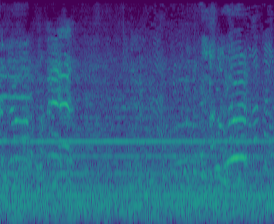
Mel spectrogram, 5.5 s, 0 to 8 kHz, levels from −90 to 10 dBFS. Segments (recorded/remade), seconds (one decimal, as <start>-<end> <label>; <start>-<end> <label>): 0.0-2.9 remade; 2.9-3.7 recorded; 3.7-4.9 remade; 4.9-5.5 recorded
